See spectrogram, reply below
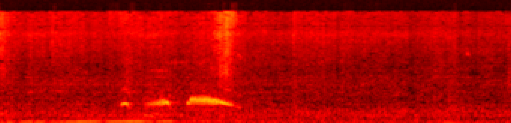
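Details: Three-part coo of a male spotted dove kept as a trapping lure: a brief quiet note, a slightly longer one, then a drawn-out descending note, over a low droning hum, then quiet.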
